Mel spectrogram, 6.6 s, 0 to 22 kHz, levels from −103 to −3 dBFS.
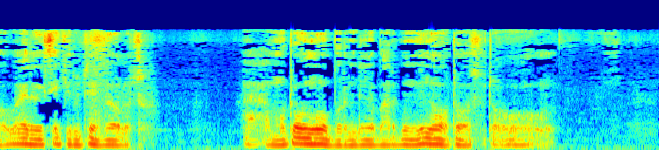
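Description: Throughout the speech, a hard ceiling at about 10.5 kHz leaves the spectrogram empty above it, while smeared, warbling high detail carries two layered kinds of coding artefact, the likely result of transcoding between lossy codecs, consistent with a low-bitrate Vorbis encode re-encoded to AAC-LC.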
